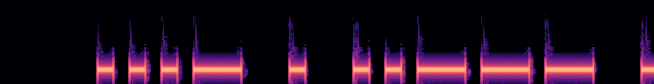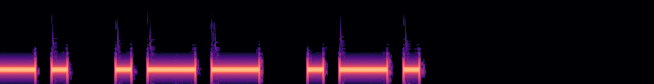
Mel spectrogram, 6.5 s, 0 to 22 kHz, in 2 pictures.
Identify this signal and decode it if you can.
Morse code, heard as a keyed tone, about 15 wpm, 700 Hz. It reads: VE2NWR
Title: DXCC-100 Call Signs - 6 Characters - 15wpm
